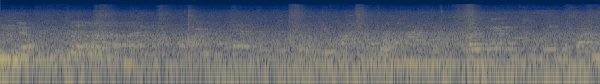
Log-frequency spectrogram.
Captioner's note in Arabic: الثرثرة الخلفية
